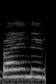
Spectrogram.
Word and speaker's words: Paine: 여기서 잠깐 제가 이전 영상에서 파인네 파이나 빠 뭐 좀 발음이 중국 난방이었던 거 같아요. 근데 스페인식으로 파인의 그란데 산장이라고 하겠습니다. 저는 오늘 칠내 현지 시각 1월 27일 아침 7시에 파이네 그란데 산장에서 출발했습니다.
